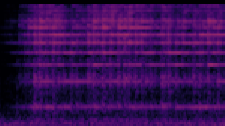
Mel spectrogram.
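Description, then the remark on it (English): A clock's second alarm-tone option, selected by touch, rings steadily and fairly loud like a school bell: a continuous metallic bell-like jangle starting almost immediately and holding without pause, with no voices. “She reminds me of a school bell.”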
